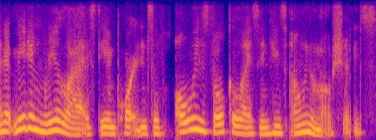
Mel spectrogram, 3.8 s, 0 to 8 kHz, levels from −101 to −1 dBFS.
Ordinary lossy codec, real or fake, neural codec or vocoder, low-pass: Opus, 16 kbps; fake; codec, 16 kHz, 2 kbps, FreqCodec, smaller model; 7.2 kHz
